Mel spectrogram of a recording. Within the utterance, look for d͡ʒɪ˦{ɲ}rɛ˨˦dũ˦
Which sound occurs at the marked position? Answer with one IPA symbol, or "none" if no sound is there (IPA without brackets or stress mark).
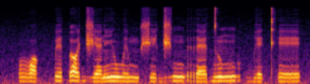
ŋ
